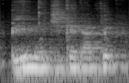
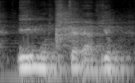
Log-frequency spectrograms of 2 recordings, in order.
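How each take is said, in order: Both takes have the same delivery.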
